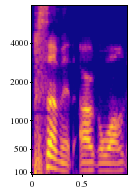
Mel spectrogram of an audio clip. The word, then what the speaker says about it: Sumit Agarwal: I'm Sumit Agarwal, guys.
